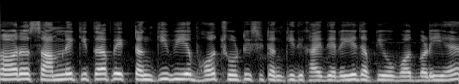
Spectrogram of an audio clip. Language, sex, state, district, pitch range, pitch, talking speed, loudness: Hindi, female, Punjab, Fazilka, 205-240 Hz, 220 Hz, 285 wpm, -14 LUFS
